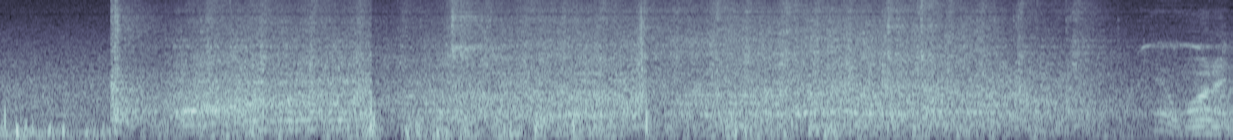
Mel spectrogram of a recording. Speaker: i already hear it it sounds like it is leaking yeah let me try it again i think i'm gonna go with it is leaking uh judging by the sound of it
